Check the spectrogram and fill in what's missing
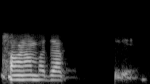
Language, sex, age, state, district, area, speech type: Odia, female, 45-60, Odisha, Gajapati, rural, conversation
